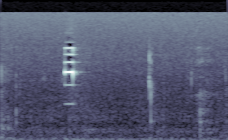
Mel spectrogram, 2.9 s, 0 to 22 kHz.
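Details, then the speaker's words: MissileWorks RRC3 dual-deployment rocket altimeter after power-up sampling, with one igniter disconnected (normally main and drogue): one short high beep showing continuity on only one igniter; reconnecting gives three beeps. "I'll connect that up again and then you'll hear the difference see now I got three instead of one"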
